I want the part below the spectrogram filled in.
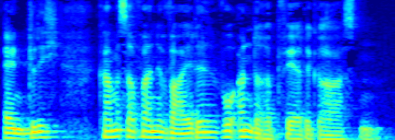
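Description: A man calmly narrating a children's audiobook. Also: on the low side, slow. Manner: calm, storytelling.

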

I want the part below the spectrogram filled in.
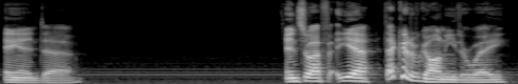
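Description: A man co-hosting a podcast in casual chat, telling stories and quoting others in an animated way. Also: on the low side, unhurried, clean tone. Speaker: podcast co-host.

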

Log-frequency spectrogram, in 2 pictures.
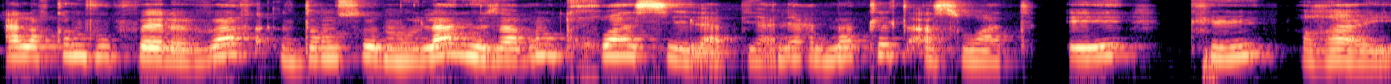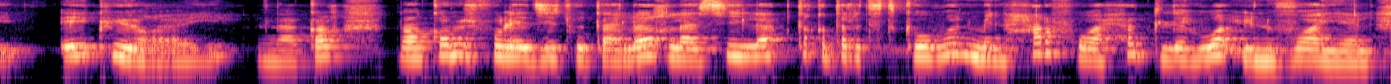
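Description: A woman's voice: on the high side, warm tone. Patient Algerian woman teaching young pupils. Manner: patient, checks understanding with repeated "d'accord?"; slows and stretches words when spelling them out. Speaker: primary school French teacher. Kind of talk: home lesson for children, mixing French and Algerian Arabic.

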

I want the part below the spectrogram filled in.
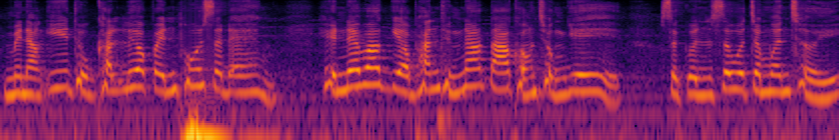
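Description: A woman's voice: sits high, a little fast, fairly bright tone. Frank, breezy young heroine, read by a woman. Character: bold quick-witted young heroine.

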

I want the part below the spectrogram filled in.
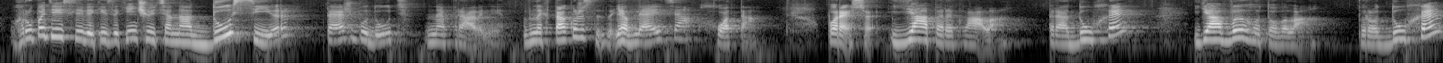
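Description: A woman teaching a language lesson, slowly and clearly drilling verb forms one by one. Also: medium pitch, a bit bright. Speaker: Spanish teacher. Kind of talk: online grammar lesson.

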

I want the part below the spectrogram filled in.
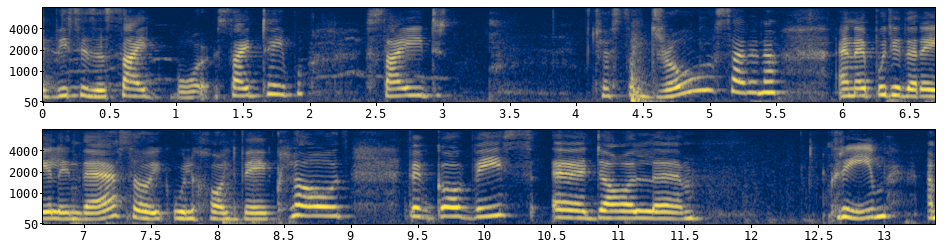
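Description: Walking from room to room with a handheld camera, this thirty-something vlogger chats her way through the bathroom and bedroom of her house, often correcting herself. Her voice sits a little high, with a slightly mellow quality.

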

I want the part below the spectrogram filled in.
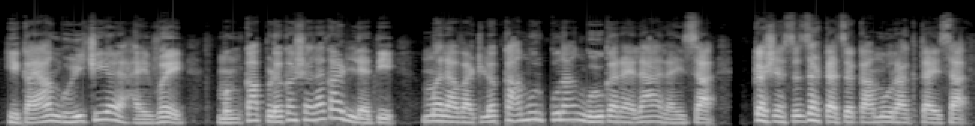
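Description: A crude village man sneers and jeers in broad rural Satara dialect, as a male narrator puts him on. His tone is mocking and blunt, and the voice runs slightly high. He is a coarse storybook sidekick. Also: animated, measured pace. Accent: rural Satara Marathi dialect.

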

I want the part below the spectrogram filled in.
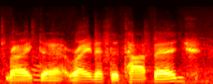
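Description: A man's voice: medium pitch, measured pace. A man patiently explaining a machine repair outdoors, step by step, recorded on a camera mic. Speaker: mechanic demonstrating a repair. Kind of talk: casual how-to instruction. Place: outdoors beside heavy machinery. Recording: phone-like, faint outdoor noise.

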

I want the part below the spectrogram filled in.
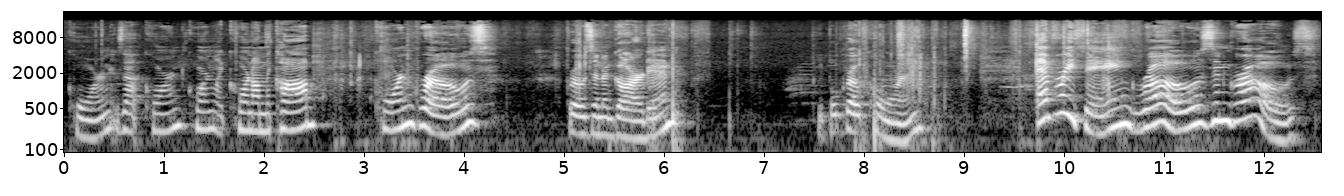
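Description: A middle-aged preschool teacher reads a picture book aloud to young children, animated yet taking it slowly, with long pauses. Her medium-pitched voice is a bit bright, and she uses simple phrasing and questions aimed at the kids. It's recorded in a small indoor classroom on a phone or tablet at arm's length, with a little hiss or hum.

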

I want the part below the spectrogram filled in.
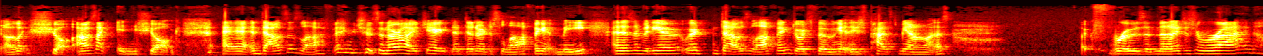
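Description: A woman in her thirties chatting to camera at home as a lifestyle vlogger, telling stories in a lively way and laughing often. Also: mid-range voice. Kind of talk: casual vlog chat to camera.

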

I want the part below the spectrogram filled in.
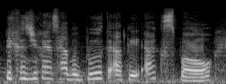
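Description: A woman's voice: on the high side, lively intonation, brisk, slight background noise, rough recording. Teasing woman morning TV host. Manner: bright, teasing, laughs often. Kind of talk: live TV hosting. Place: TV studio set.

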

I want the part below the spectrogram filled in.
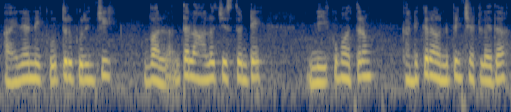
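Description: A woman's voice: medium pitch, steady tone, quick pace, warm tone, a little hiss or hum, natural voice. A woman voicing a blunt, bossy older mother-in-law in a retold serial, chiding as she talks.

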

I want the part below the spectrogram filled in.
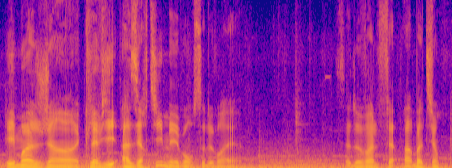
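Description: A man's voice: on the low side, animated, brisk. Casual male gamer commentating over game music. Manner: hesitant, many filler sounds. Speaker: let's play gamer.

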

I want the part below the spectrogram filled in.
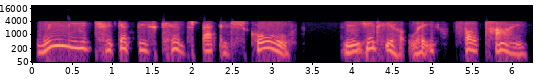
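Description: A woman's voice: low voice, husky, no room sound. An older woman, a concerned parent and grandmother, leaving an urgent, emphatic public comment by phone. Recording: tinny phone line.

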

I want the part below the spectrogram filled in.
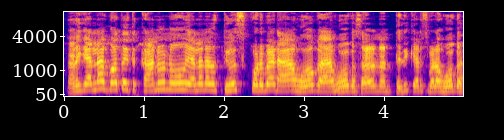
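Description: A woman's voice: on the high side, flat delivery, natural voice. A woman with a Belagavi Kannada accent voicing a stubborn young husband who sides with his mother, in a cartoon comedy. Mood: dismissive. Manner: brusque, dismissive, rapid.

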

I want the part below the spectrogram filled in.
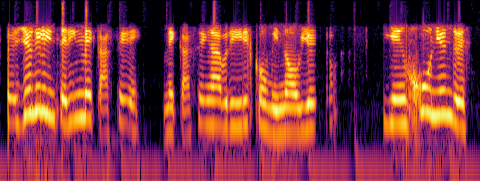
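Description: A woman's voice: fairly high pitch, lively intonation, fairly quick, dry recording, faint music behind. A woman calling in to a radio show with a hesitant question, her phone held too far from her mouth so the line cuts out. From Peru. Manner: hesitant, many restarts and fillers. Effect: phone held away from the mouth, cutting out. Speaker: caller. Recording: dry tinny phone line.

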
